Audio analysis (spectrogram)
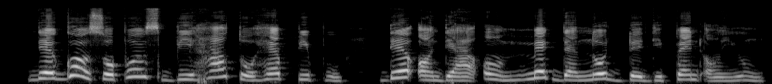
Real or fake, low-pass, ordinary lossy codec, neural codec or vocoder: real; 14.4 kHz; AAC, 96 kbps; none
